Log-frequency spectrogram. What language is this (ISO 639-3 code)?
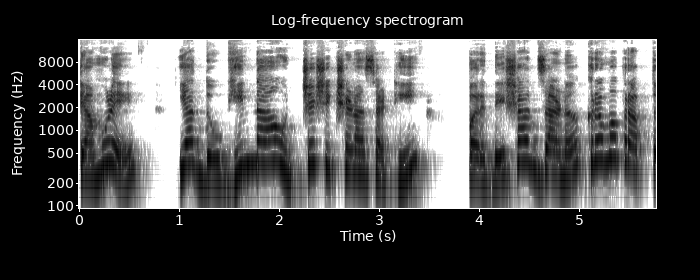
mar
